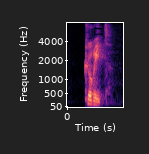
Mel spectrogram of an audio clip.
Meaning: 1. chlorite (salt of chlorous acid) 2. chlorite
- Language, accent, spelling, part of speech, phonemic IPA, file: French, France, chlorite, noun, /klɔ.ʁit/, LL-Q150 (fra)-chlorite.wav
